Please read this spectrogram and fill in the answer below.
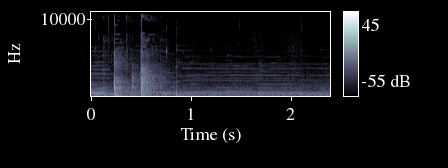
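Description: Two sharp taps about a quarter second apart as a pastry wheel and a fork are set down on a wooden table, over background music.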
